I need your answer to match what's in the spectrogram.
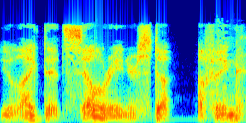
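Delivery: creepy put-on character voice. Joking about Thanksgiving stuffing: creepy Uncle Tickle voice. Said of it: "Damn it, Uncle Tickle".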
